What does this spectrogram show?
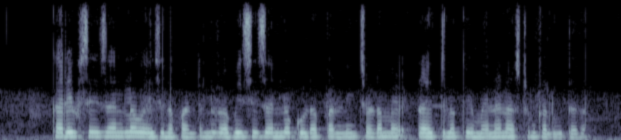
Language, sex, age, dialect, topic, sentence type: Telugu, female, 18-24, Telangana, agriculture, question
